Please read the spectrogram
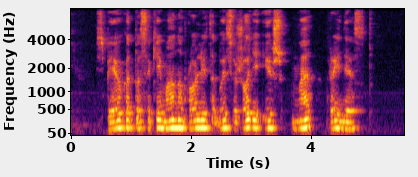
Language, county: Lithuanian, Vilnius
